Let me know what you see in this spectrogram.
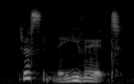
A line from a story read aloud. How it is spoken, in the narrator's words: Cressa says wearily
